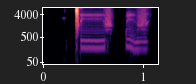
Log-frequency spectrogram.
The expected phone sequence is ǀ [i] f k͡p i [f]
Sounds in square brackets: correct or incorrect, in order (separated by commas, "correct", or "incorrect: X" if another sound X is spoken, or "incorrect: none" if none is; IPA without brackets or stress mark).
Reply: incorrect: iː, incorrect: v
